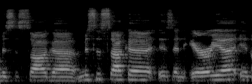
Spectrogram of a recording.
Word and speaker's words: Mississauga: name of your first on massage i always mispronounce it mesega masaga saga yeah mississauga yeah it's got that head nod and hardcore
